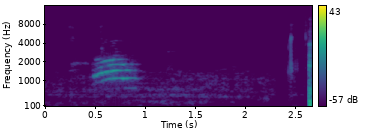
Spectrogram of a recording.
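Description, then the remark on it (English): A single cat meow, clear, rising and falling over about half a second, followed by quiet and a brief thump or click at the end. “Can you hear him? Is that a cat?”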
